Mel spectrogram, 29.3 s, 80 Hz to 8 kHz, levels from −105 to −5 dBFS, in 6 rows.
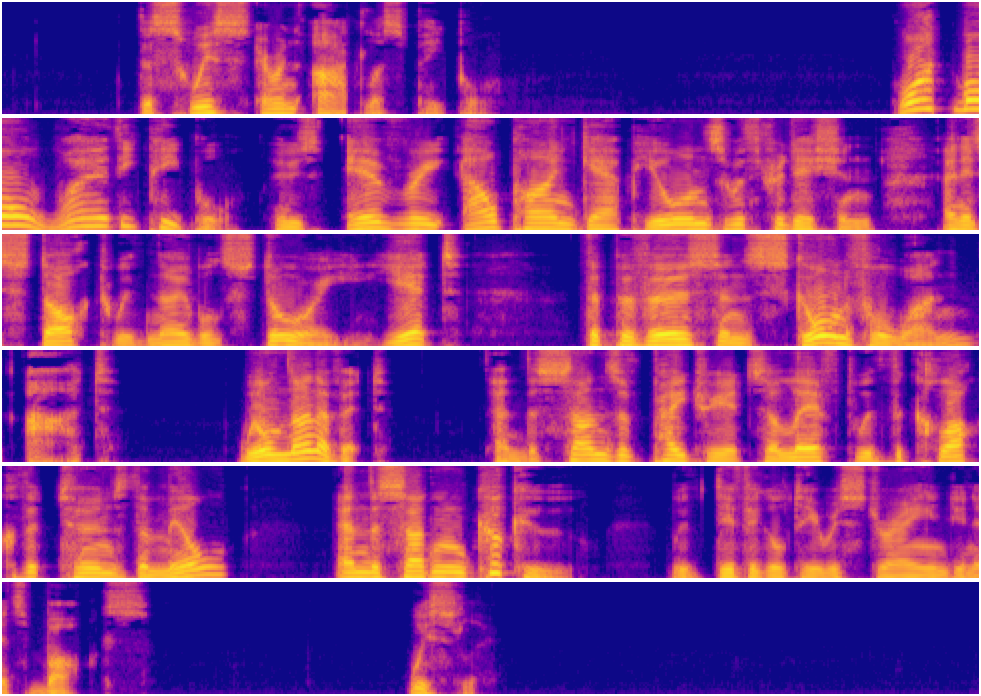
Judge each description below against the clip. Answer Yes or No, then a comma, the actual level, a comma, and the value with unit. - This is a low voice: Yes, low, 115 Hz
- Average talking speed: No, slow, 120 wpm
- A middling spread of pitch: No, wide, 6.7 semitones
